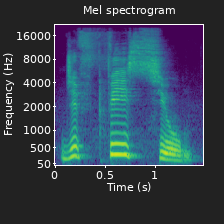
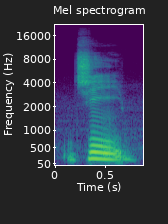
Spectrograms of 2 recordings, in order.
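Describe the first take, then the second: First: "Difícil" drawn out slowly with the FÍ syllable stressed; "Difícil" spelled out slowly, di-FÍ-cil; slow stressed demo. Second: Said in the usual way. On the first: Shown as a demonstration. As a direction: stretch "Difícil" and land hard on FÍ. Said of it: "Tem a penúltima sílaba mais forte".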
